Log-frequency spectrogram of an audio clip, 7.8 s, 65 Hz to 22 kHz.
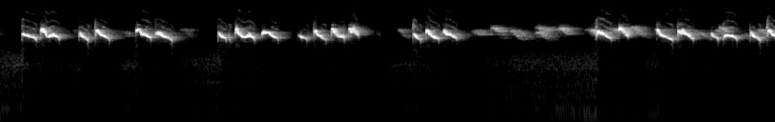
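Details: Captive oriental white-eye in song five days after monthly deworming, 20 January 2022: rapid, high twittering phrases, a softer run of slurred whistles midway, then more chirping, with light background noise.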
